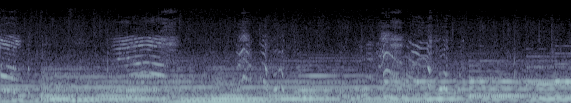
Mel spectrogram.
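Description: Soft background score of sustained chords, with three short, high-pitched wavering cries over it, about two, three and a half and six seconds in.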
